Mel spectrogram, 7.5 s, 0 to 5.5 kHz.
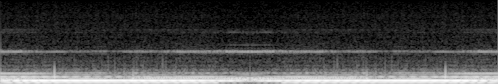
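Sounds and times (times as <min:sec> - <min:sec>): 
machines humming: 0:00.0 - 0:07.4.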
